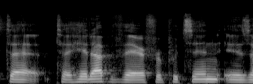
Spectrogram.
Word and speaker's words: poutine: And eat poutine. No, I said it wrong again. – Oh, poutine. – That's it. There we go.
